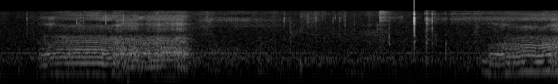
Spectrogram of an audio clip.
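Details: Puppy with severe demodex mange snoring loudly while napping in a crate: two long, buzzing, rattling snores on inhalation separated by a several-second pause, with a few soft clicks.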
